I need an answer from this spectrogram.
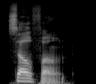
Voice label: "cellphone", English; 3000 words

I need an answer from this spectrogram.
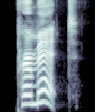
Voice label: "PERMIT", English; 3000 words

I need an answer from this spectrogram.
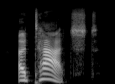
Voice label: "ATTACHED", english; 3000 words

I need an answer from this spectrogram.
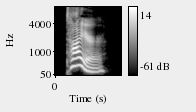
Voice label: "tire", English; 3000 words

